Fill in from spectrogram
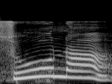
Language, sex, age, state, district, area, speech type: Odia, female, 30-45, Odisha, Dhenkanal, rural, read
